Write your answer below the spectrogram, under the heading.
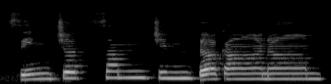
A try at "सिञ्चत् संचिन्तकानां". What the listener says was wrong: So the second line, sinchat sanchintakanam, in, not im. In. n, yeah, in.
